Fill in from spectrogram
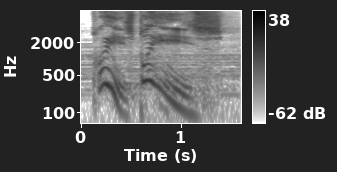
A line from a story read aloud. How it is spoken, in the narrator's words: I shouted at her harshly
